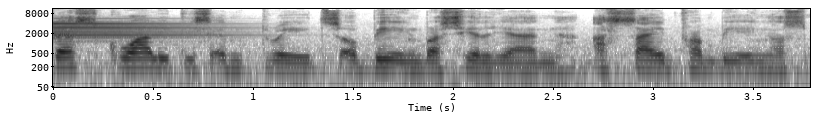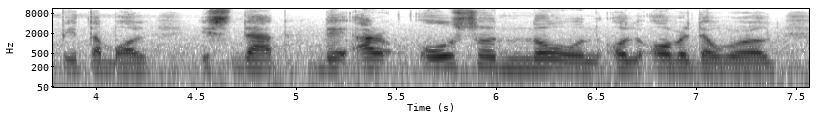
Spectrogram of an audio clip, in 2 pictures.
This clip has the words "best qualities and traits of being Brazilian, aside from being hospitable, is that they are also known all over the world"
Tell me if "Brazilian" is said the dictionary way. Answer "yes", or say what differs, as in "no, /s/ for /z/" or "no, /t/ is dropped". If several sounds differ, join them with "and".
no, /s/ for /z/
